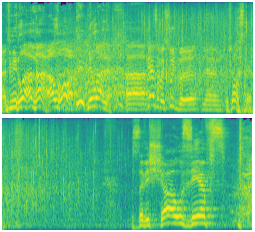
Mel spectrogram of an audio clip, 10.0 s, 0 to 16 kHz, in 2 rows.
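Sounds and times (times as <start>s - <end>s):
audience applauding: 1.0s - 7.9s.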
